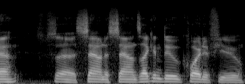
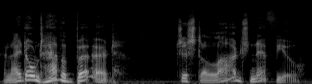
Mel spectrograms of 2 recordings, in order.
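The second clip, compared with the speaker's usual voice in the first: Sean Connery impression; 3 dB quieter than usual. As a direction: purr it like Connery. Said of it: "I can do Sean Connery pretty well".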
